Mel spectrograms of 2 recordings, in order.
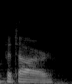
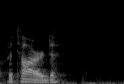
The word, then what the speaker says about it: petard: Hoist with your own petard, or petard. It can be pronounced either way.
